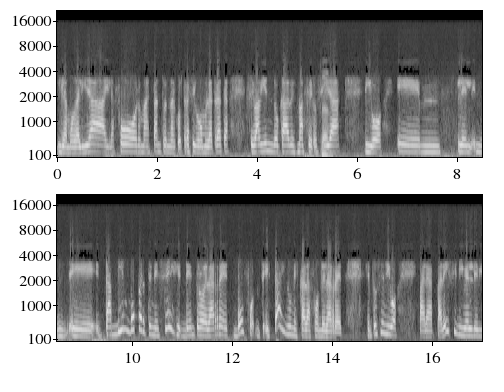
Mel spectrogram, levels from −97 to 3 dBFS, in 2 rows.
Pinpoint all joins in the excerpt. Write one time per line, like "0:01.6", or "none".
0:14.6
0:15.7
